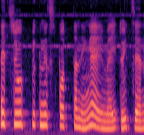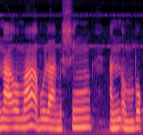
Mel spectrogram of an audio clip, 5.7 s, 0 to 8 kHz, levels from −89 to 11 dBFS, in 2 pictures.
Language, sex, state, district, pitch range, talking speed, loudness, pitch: Mizo, female, Mizoram, Aizawl, 175-225 Hz, 200 wpm, -17 LUFS, 190 Hz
